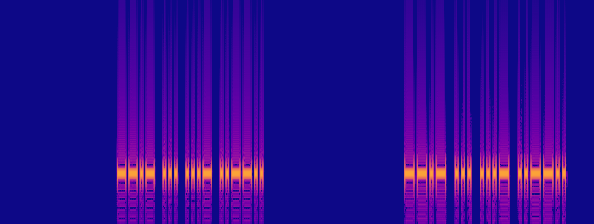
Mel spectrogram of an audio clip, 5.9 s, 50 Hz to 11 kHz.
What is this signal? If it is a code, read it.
Morse code, heard as a keyed tone, about 35 wpm, 700 Hz. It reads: QSV? QSV?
